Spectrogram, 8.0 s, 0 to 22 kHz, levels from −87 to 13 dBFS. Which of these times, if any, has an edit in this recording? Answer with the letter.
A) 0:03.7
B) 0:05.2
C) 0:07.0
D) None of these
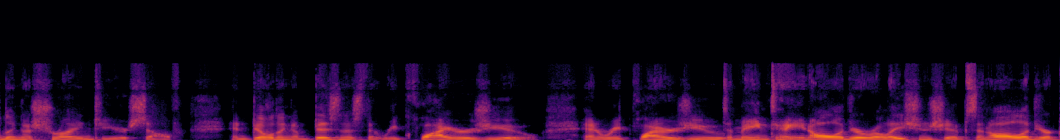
D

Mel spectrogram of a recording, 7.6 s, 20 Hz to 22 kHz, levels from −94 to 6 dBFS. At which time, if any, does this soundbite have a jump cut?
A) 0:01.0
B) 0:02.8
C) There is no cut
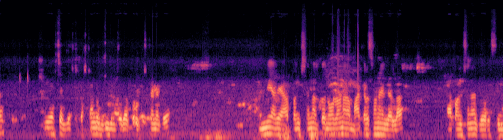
C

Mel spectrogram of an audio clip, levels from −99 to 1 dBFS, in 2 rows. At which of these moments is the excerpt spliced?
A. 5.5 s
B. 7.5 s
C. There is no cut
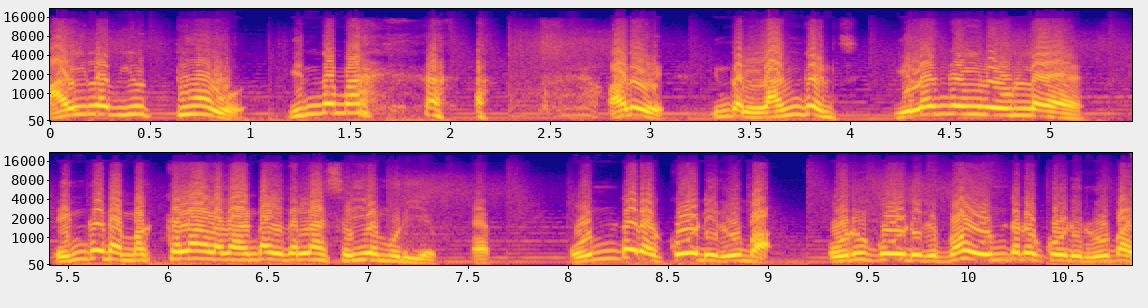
B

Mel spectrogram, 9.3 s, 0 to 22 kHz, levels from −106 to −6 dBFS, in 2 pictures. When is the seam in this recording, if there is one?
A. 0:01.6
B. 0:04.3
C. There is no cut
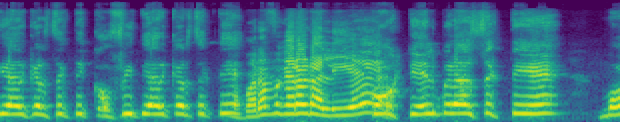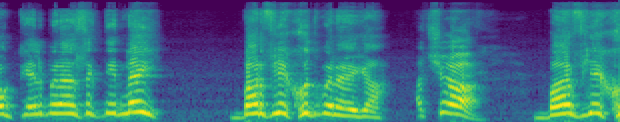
C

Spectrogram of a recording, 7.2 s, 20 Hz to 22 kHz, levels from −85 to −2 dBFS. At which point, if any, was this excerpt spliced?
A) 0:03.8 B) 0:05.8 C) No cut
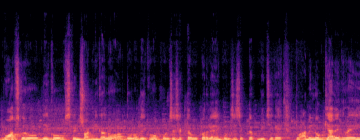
B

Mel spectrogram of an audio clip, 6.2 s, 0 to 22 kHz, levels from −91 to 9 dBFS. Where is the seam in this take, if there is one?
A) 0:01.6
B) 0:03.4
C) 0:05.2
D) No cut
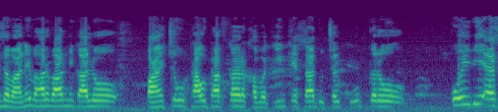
D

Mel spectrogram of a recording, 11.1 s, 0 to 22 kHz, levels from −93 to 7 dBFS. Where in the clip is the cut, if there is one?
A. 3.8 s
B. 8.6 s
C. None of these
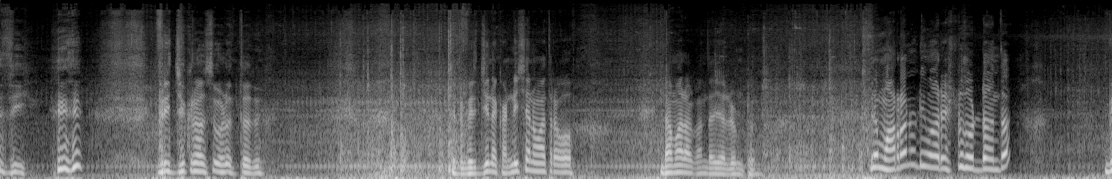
B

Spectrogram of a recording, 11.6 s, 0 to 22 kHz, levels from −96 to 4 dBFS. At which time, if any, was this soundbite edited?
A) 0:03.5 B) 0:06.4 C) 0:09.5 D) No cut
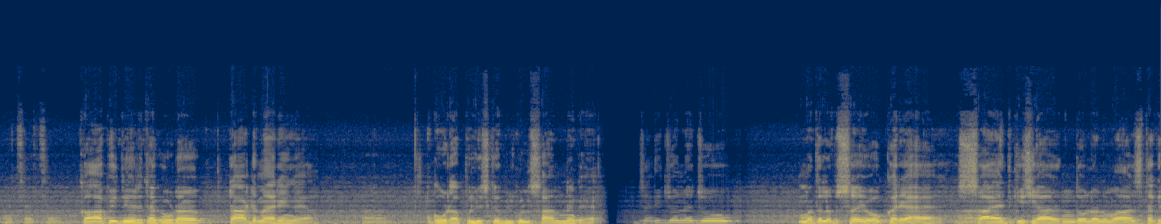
B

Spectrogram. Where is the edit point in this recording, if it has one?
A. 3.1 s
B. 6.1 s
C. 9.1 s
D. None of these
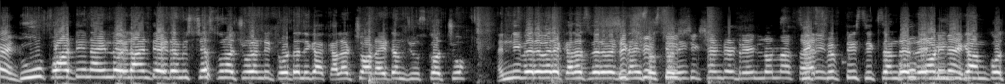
D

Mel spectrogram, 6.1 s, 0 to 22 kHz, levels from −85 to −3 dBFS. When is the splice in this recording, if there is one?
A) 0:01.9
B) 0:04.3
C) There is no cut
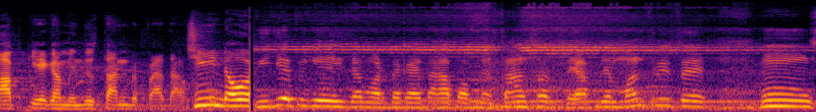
A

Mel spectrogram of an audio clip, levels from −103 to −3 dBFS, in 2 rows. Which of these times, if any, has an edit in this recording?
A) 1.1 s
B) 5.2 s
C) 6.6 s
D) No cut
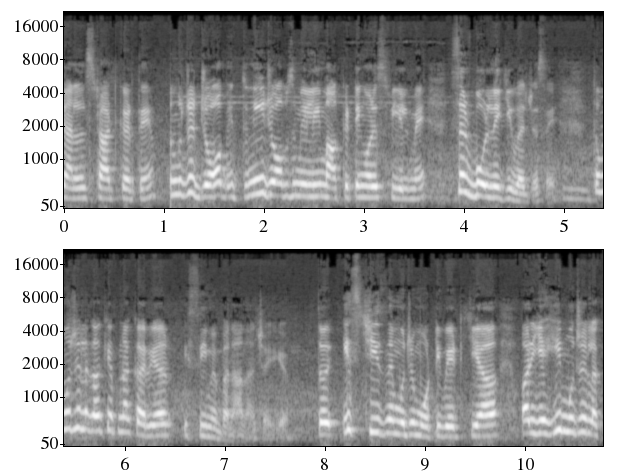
A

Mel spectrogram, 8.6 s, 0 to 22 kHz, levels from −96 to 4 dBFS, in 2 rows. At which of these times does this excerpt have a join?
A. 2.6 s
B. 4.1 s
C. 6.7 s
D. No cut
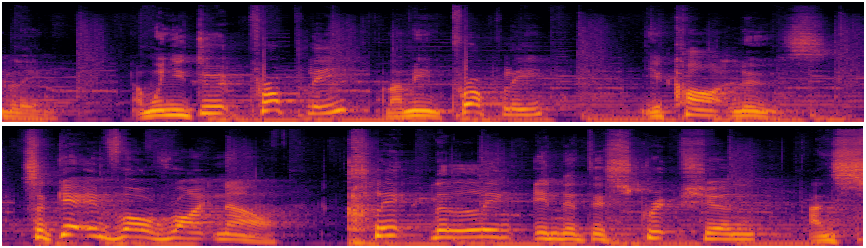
B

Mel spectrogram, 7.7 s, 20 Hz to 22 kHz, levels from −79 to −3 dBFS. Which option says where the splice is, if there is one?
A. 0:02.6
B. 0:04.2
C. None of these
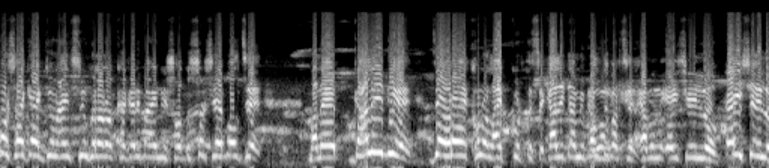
C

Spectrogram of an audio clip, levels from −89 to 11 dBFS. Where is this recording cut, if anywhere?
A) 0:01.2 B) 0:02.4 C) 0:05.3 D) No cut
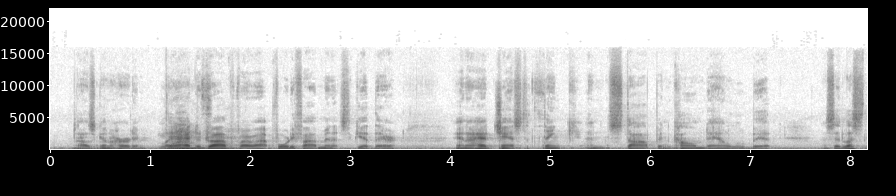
A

